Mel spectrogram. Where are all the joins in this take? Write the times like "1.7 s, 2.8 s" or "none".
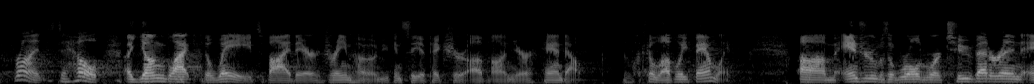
2.0 s, 4.9 s, 6.4 s, 8.8 s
